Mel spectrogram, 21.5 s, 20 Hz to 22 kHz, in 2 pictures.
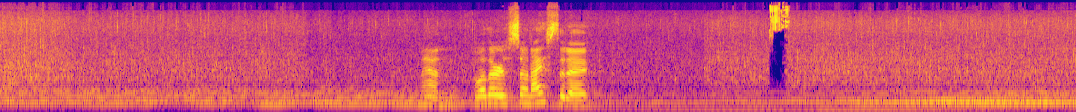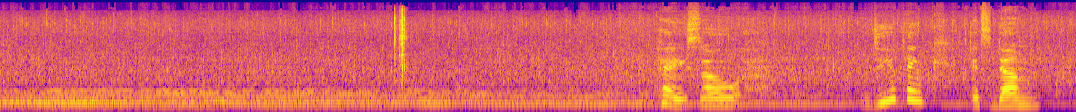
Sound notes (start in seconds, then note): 0.1 intense music; 7.9 camera clicks; 9.5 intense music; 14.7 camera clicks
